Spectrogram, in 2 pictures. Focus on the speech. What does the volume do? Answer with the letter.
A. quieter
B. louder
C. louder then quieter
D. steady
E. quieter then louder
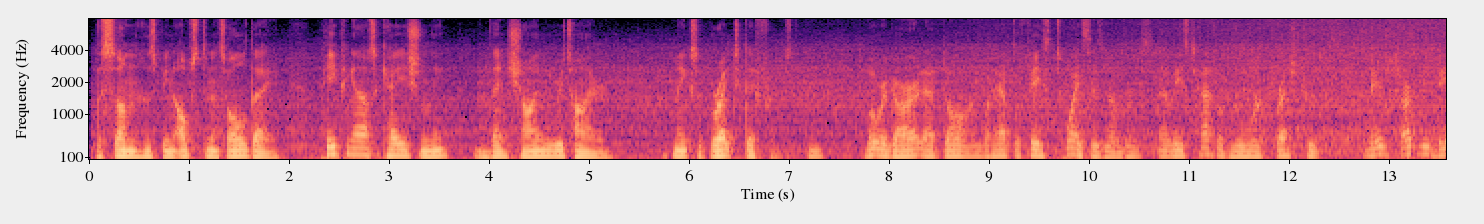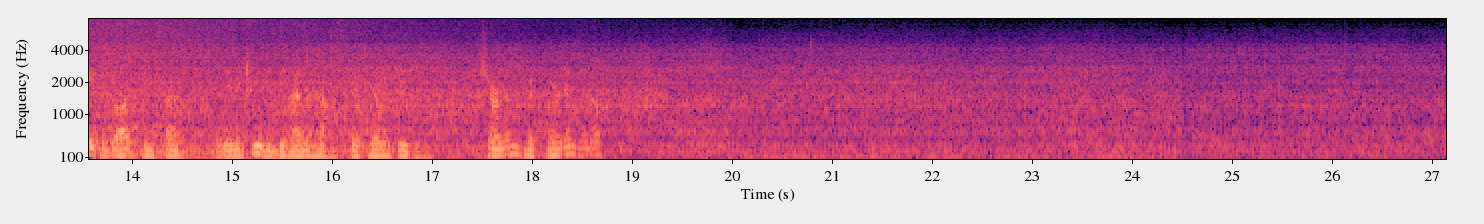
A.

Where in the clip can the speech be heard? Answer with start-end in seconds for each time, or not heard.
0.1-18.7.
